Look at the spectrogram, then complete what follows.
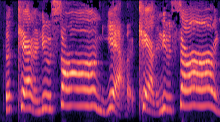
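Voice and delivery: drawn-out segment intro; slow announcing. Acted. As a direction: stretch it like a jingle. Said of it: "announcing the segment song".

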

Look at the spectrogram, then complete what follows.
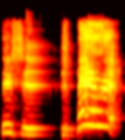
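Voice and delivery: high voice cracking after a throat clear; imitated voice giving out; losing voice. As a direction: push the words through a failing throat, acted. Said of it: "And I started losing my voice".

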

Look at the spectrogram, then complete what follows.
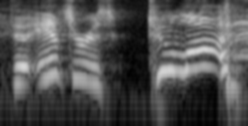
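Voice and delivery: high, emphatic cry on the punchline; exasperated punchline. Real, not acted. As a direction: pitch leaps up in mock outrage. Exasperated punchline about customer service.

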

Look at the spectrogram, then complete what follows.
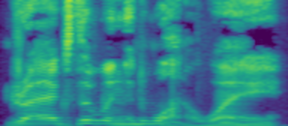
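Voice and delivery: ordinary delivery

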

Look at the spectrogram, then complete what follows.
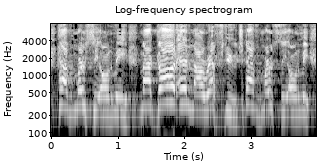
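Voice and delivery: rising call to the congregation, pleading with mounting force; full-force preaching. Acted. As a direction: whoop it up like the sermon's climax. Preaching climax, rising litany.

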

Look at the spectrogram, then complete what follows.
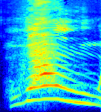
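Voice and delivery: high, loud wow as if launched; ejecting whoosh cry. Retold or imitated. Preacher acting Goose ejected into the sea, high loud wow. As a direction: yell like you're shot out of the jet.

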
